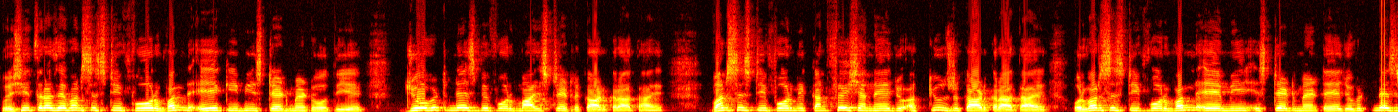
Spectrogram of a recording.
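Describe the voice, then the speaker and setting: A Pakistani man lecturing on law, explaining deliberately, repeating and rephrasing points and mixing in English legal terms. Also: sits high, animated, darkish tone.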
